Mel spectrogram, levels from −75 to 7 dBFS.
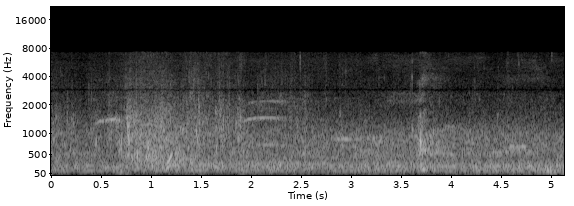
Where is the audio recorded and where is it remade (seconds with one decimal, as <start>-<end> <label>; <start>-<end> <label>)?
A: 0.0-0.4 recorded; 0.4-0.9 remade; 0.9-2.2 recorded; 2.2-3.1 remade; 3.1-5.1 recorded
